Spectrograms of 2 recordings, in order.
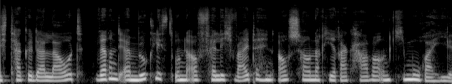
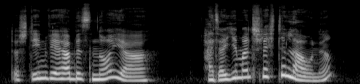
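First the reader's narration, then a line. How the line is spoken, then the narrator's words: Smirking, teasing. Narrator (German): feixte Ishida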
